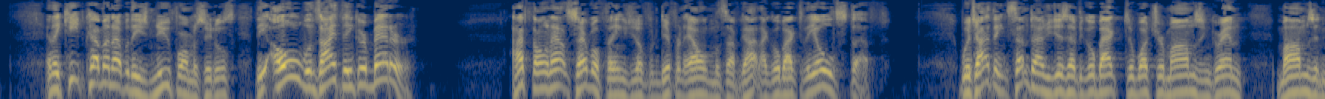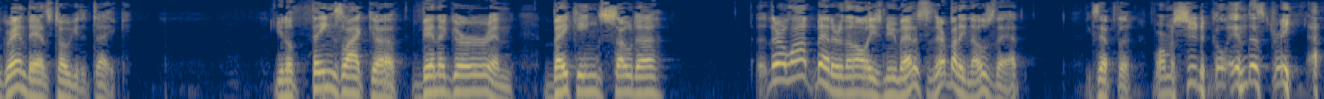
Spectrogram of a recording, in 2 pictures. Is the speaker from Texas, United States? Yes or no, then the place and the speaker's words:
yes; Texas, United States; I come from East Texas. We wrestle alligators down there. That's right. We've got water moccasins to fend off the alligators down in East Texas, down in the swamp land and everything.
